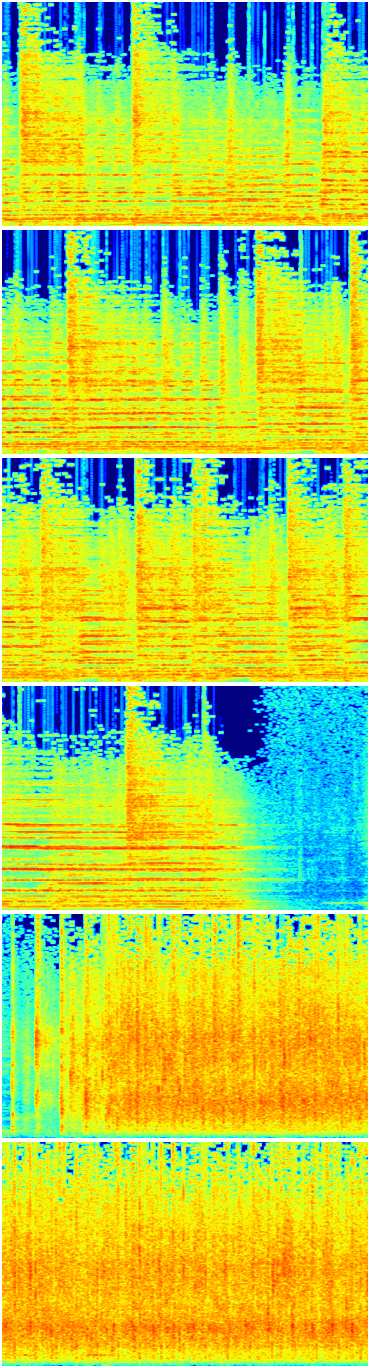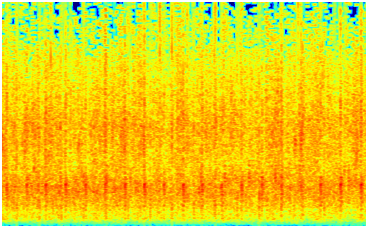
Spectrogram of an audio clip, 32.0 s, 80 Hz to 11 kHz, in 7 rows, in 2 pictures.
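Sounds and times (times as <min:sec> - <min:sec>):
concert band chord: 0:00.0 - 0:18.0
audience applause: 0:18.4 - 0:32.0.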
